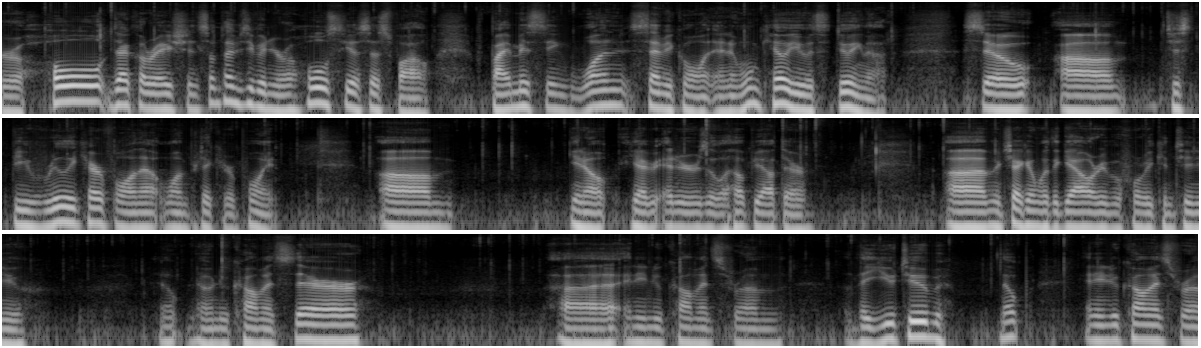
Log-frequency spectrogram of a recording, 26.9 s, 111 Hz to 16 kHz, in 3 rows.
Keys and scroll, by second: 15.1 super+Tab, 15.3-17.7 super+Tab, 20.8 super+Tab.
